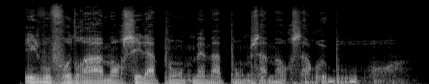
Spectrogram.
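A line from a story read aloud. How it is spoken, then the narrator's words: Gloomy tone. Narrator (French): énonça-t-il d'un ton lugubre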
